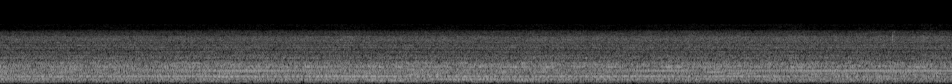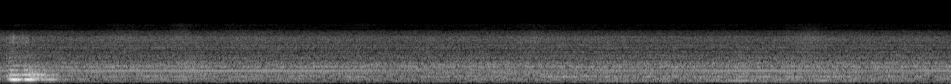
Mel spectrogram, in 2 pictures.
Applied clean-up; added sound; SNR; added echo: none; none; none; reverberation time 0.8 s.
